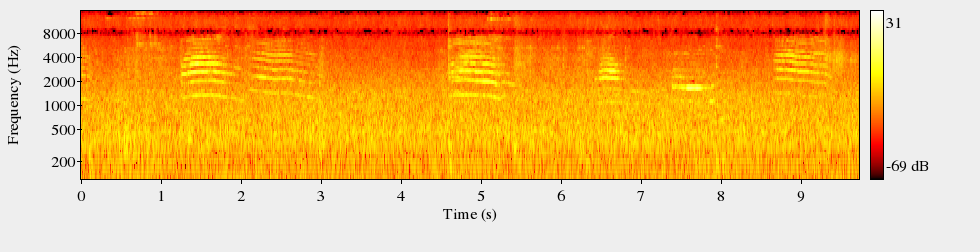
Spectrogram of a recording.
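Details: Several hungry kittens meowing for dinner on a stormy typhoon evening; repeated high, tonal meows, some doubled in quick pairs, sounding every second or two through a continuous wash of rain.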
